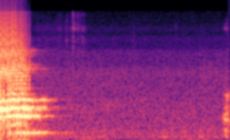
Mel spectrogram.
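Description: A man's voice over a microphone finishes a phrase about half a second in, then a pause with only faint room tone.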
